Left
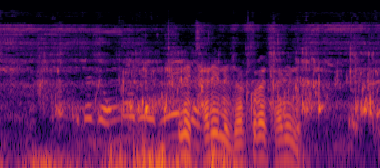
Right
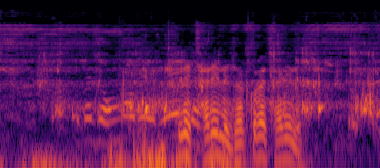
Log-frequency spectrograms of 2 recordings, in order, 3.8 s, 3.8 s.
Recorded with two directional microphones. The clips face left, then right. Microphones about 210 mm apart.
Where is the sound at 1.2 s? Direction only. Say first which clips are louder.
Right 1 dB; 5° left (ahead or behind).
